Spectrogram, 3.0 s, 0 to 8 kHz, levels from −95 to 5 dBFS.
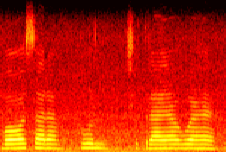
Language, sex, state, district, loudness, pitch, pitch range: Hindi, female, Jharkhand, Palamu, -16 LUFS, 220 Hz, 220-230 Hz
